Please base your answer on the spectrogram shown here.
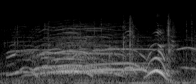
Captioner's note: cheering and applause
